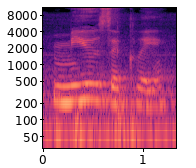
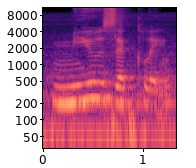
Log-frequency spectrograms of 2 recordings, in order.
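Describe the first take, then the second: The two takes are said the same way.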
